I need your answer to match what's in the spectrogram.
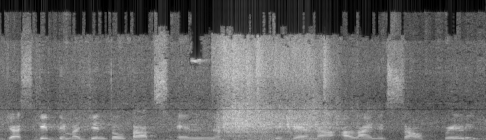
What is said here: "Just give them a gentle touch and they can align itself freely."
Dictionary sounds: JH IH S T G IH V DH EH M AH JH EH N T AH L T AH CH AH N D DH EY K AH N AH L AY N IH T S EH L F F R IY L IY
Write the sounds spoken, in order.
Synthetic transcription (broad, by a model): JH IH S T G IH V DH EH M AH JH EH N T AH L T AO S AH N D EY K AH N AH L AY N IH T S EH L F F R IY L IY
